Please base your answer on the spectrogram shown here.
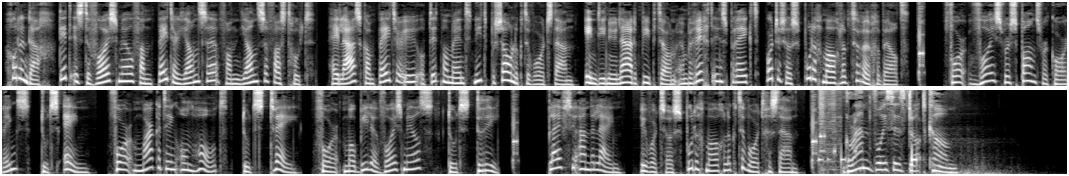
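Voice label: Dutch female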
